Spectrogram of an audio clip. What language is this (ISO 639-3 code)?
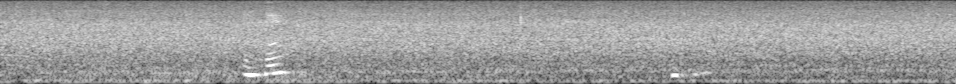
eng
